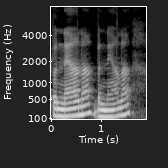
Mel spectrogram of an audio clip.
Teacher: not really breaking between the syllables when I say banana banana I don't have a stop even though my second syllable starts on the n Sound I go in and out of those vowels and consonants clearly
